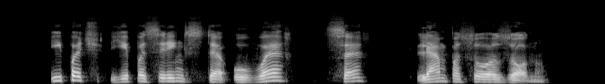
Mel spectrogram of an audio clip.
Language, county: Lithuanian, Vilnius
